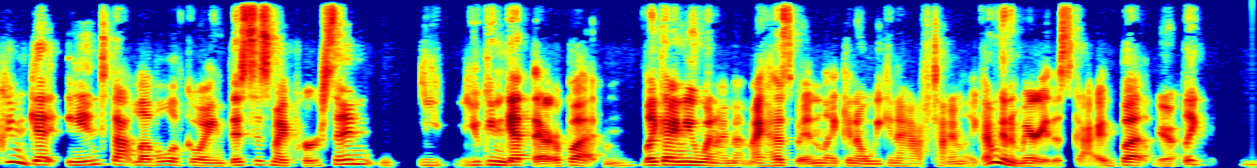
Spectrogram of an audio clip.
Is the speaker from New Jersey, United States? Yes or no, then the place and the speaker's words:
no; Oregon, United States; now in San Diego, United States; I'm from Oregon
